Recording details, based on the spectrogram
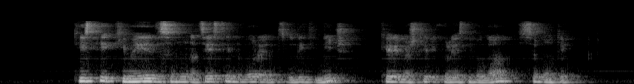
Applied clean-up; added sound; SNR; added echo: neural separator model SepFormer DNS4.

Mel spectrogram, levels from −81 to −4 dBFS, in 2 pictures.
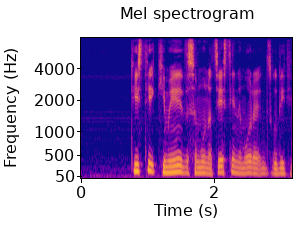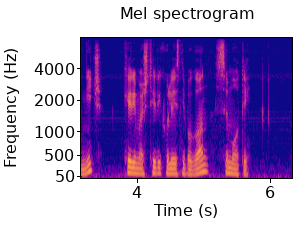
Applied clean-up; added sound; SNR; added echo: none; none; none; none.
